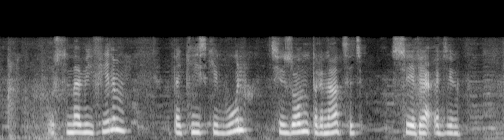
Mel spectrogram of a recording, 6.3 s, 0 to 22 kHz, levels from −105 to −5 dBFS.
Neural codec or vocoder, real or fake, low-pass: codec, 16 kHz in and 24 kHz out, 1.1 kbps, FireRedTTS-2 codec; fake; 7.2 kHz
